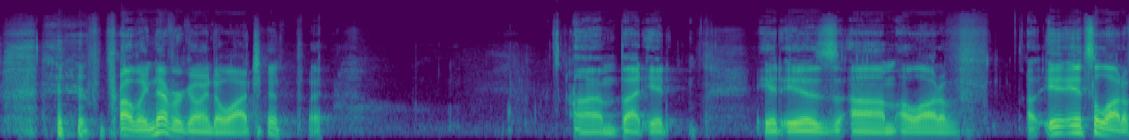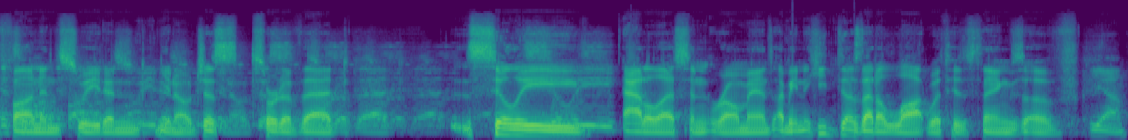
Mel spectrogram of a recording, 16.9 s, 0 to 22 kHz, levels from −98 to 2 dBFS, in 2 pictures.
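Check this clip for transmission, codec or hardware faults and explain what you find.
Two faults turn up. From 8.48 to 13.17 s there's feedback echo between two devices: the speech comes round again roughly every 0.4 s, peaking about 11 dB below the direct speech. Two devices on the call share a room, and each canceller only removes its own playback.

From 14.42 to 14.88 s there's a sudden gain jump: speech and background noise drop about 5 dB at once, likely a gain change applied without a ramp.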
